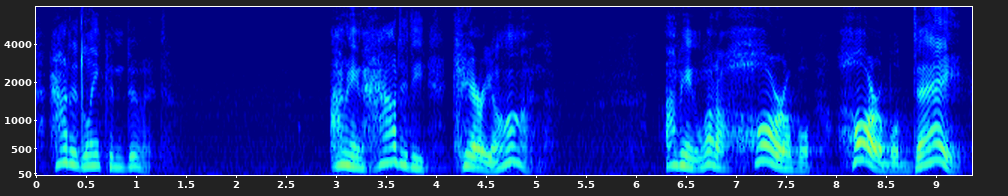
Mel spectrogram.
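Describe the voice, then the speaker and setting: A man preaching a sermon in a church, dramatic and swinging between loud and hushed, with a slight stutter at times. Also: high voice. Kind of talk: sermon storytelling. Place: church stage.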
